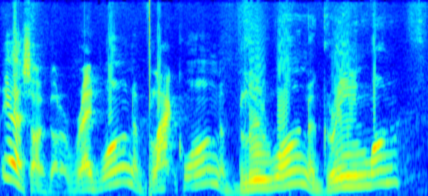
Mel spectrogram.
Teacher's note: So that rising intonation at the end says, not finished.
